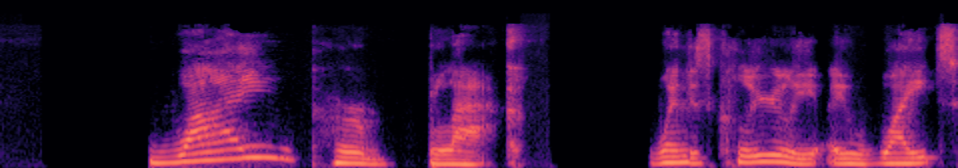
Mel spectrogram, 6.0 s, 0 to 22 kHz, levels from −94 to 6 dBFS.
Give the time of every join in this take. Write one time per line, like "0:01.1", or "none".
0:02.0
0:04.3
